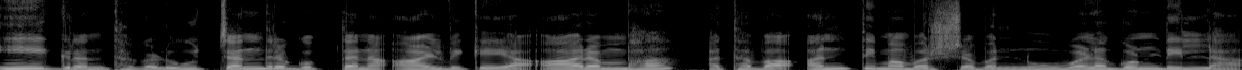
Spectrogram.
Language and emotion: Kannada, neutral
